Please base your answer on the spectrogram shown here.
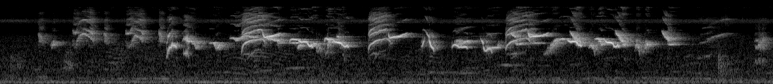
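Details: Oriental magpie-robin (kacer) lure song for stimulating reluctant birds to sing. Soft start building into loud, repeated sweeping whistles and chattering trills about three per second, tapering off at the close.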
